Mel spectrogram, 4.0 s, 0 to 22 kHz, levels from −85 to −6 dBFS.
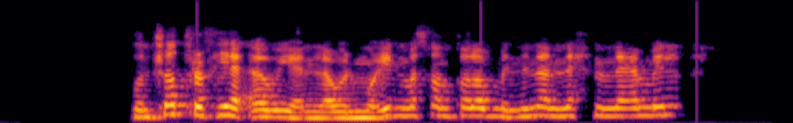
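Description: At 0.99 s, 2.40 s and 3.48 s the speech carries a bit error spike, each a single sample that leaps to about -11 dBFS and drops straight back. One flipped bit in memory or on a digital link pushed the value by a power of two, so each is heard as one sharp broadband tick with no relation to the voice. Unlike a dropout click or a clipped peak, nothing is missing or flattened around it, and the tick is gone within the one sample.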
